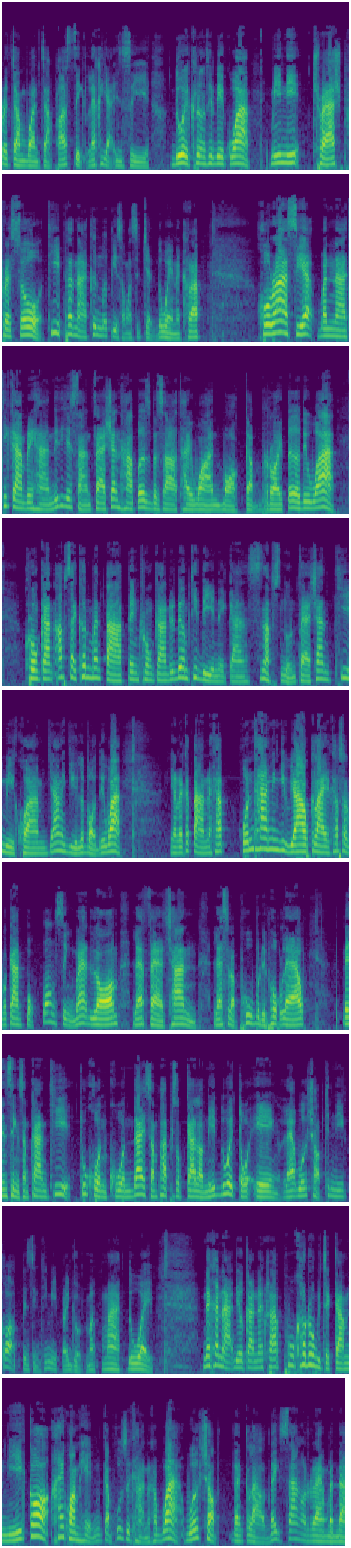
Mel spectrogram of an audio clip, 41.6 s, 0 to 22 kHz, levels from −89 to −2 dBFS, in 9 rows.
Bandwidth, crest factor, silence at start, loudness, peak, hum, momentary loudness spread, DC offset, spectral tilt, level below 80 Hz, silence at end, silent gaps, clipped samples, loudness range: 12.5 kHz; 20 dB; 0 s; -21 LUFS; -2 dBFS; none; 11 LU; under 0.1%; -5.5 dB/octave; -48 dBFS; 0 s; none; under 0.1%; 5 LU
